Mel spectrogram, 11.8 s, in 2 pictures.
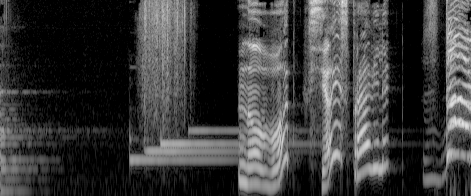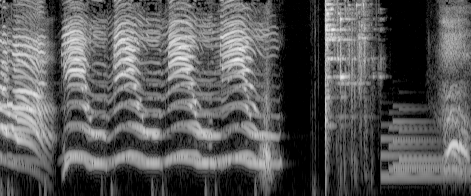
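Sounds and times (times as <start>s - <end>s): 
speech: 3.0s - 9.4s
ceramic mug breaking by accident: 9.9s - 10.7s.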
